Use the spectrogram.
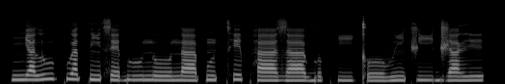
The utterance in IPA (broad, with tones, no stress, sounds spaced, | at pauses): ɲ a˨ l uː˦ kʷ a˦ t ĩ˨ s ɛ˨ ɓ uː˨ n oː˨ n aː˨ p ũ˨ tʰ e˦ pʰ aː˨ z aː˨ ɡʷ ɛ˨ pʰ iː˨ kʼ oː˨ v ĩ˦˨ t͡ʃ iː˦ d͡ʒ a˦ ɣ ɪ˦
